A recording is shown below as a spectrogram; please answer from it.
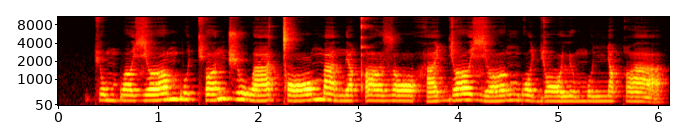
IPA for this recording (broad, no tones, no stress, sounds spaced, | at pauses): c o m b ʌː ʑ ʌː m b o cʰ ʌ n d͡ʒ o w a ǀ ɔː m a n e qʼ ʌː z ɔː h a ɟ ʌː ʑ ʌː ŋ ɡ ɔ ɟ ɔː lʲ o m o ɲ a q a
